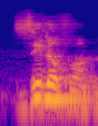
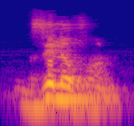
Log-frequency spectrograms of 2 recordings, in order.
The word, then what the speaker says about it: xylophone: the g over here now zero phone no it's not like that it is xylophone xylophone gizelle phone okay now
